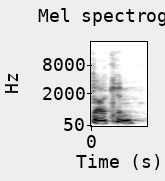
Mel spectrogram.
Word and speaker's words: Daken: No, it's pronounced Daken.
